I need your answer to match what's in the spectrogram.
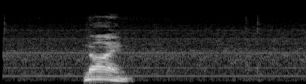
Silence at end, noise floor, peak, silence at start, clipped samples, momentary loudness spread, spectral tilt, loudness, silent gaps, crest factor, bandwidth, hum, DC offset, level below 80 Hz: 1.75 s; -43 dBFS; 0 dBFS; 0.85 s; under 0.1%; 28 LU; -5.5 dB/octave; -15 LUFS; none; 20 dB; 11.5 kHz; none; under 0.1%; -64 dBFS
